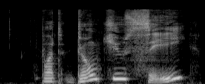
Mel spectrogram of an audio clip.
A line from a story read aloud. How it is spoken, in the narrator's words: insisted Howell angrily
